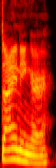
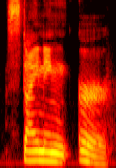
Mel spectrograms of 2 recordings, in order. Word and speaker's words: Steininger: Also, my last name is very German, and it's pronounced Steininger, but everyone wants to pronounce the G. So it's like that's pretty common in English, right? Yeah. So they want to say Steininger or Steininger, but it's Steininger.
